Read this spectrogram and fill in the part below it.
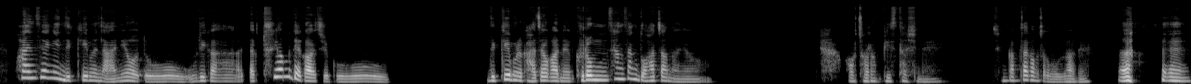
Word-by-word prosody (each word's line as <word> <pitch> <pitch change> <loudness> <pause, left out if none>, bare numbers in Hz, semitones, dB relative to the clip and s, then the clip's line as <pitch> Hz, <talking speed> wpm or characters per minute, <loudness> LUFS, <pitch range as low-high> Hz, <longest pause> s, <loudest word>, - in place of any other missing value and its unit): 환생인 300 -3 +1
느낌은 185 -3 -1
아니어도 135 -4 -1
우리가 150 -2 -4
딱 155 - -4
투영돼 355 -4 +4
가지고 135 - 0 1.0
느낌을 185 +2 +3
가져가는 165 -1 +1
그런 205 0 +6
상상도 245 -3 0
하잖아요. 135 -9 -4 1.3
어 150 - -7
저랑 150 -1 -6
비슷하시네. 130 -5 -10 0.5
지금 175 - -13
깜짝깜짝 180 -4 -2
놀라네. 125 +2 -6 0.7
예. 170 -4 +1
160 Hz, 270 characters per minute, -24 LUFS, 135-185 Hz, 1.3 s, 그런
